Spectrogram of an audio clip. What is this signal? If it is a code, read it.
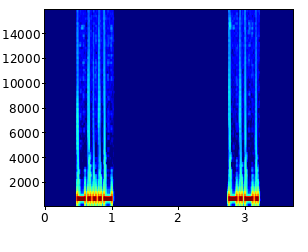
Morse code, heard as a keyed tone, about 30 wpm, spaced as for 5 wpm, 700 Hz. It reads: <BT>C
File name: Lesson 36d - BT - Two Characters 30wpm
